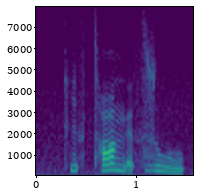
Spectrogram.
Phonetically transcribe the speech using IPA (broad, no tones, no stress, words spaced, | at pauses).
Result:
kʰiθtʰɑŋæ̰θ zu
